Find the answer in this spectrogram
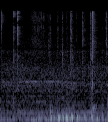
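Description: Typing on a computer keyboard: a couple of keystrokes near the start, then a quick run of them in the second half.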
